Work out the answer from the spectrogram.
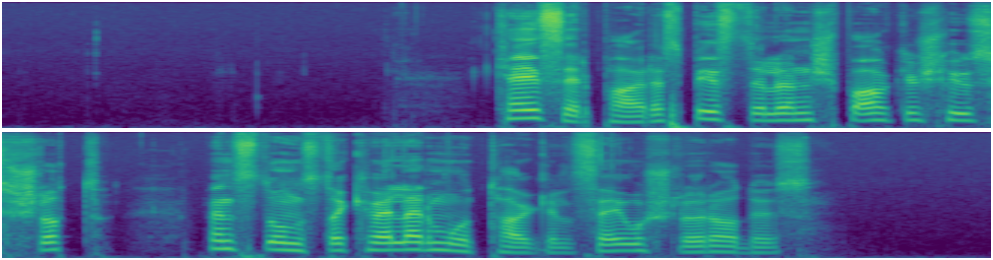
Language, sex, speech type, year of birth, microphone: Norwegian, male, read, 1989, Sennheiser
